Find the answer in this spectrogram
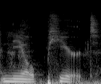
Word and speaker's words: Neil Peart: peart and neil pert but his name is neil peart that's how he pronounces it and says it he's a drummer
